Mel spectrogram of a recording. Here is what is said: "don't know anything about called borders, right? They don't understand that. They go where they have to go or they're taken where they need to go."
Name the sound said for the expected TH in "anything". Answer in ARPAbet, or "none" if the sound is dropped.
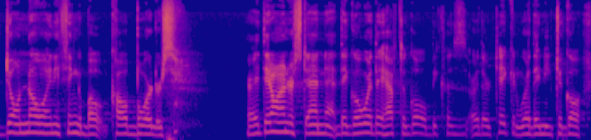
TH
